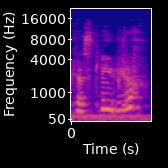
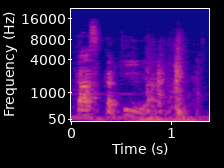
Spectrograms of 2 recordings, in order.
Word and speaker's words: Cascadilla: I said Cascadia. I don't know. I'm very bad with usernames, unfortunately. It's Cascadilla.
